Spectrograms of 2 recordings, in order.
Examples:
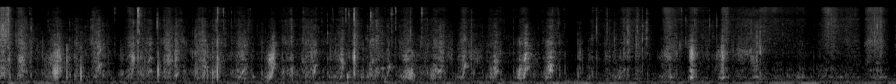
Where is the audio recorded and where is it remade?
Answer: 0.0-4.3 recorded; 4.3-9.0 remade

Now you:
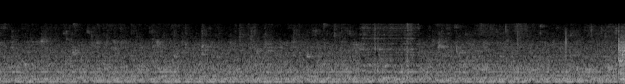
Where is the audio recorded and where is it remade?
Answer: 0.0-3.6 recorded; 3.6-4.2 remade; 4.2-6.3 recorded

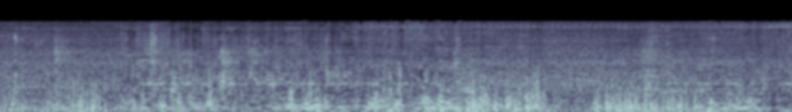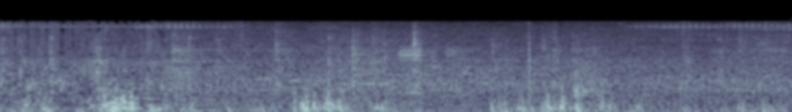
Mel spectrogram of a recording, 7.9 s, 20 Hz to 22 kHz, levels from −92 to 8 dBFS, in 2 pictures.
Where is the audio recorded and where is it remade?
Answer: 0.0-0.6 recorded; 0.6-2.3 remade; 2.3-3.5 recorded; 3.5-4.8 remade; 4.8-7.9 recorded

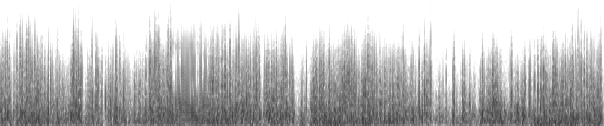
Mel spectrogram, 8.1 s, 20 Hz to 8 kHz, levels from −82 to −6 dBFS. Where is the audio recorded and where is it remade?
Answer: 0.0-2.3 recorded; 2.3-2.8 remade; 2.8-8.1 recorded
